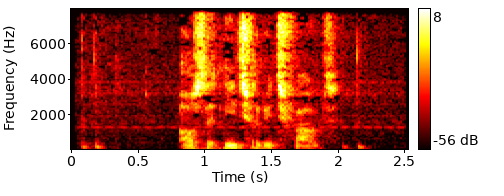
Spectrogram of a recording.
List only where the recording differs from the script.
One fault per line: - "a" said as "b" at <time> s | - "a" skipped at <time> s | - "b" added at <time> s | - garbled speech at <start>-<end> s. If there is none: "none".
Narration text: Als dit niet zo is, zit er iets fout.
- "is zit" skipped at 1.4 s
